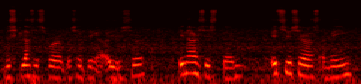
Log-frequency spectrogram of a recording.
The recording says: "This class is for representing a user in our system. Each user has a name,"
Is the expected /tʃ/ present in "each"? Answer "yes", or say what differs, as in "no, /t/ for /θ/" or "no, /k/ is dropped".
no, /s/ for /tʃ/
